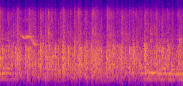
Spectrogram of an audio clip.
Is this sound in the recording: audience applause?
yes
